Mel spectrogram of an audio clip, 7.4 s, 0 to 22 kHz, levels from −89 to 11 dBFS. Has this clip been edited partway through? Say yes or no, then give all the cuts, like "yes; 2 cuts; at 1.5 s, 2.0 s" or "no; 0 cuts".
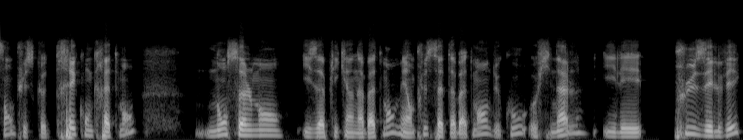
no; 0 cuts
